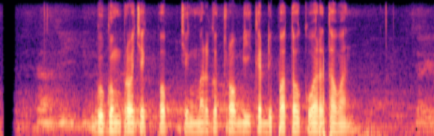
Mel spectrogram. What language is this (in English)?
Sundanese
